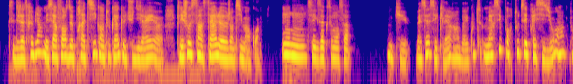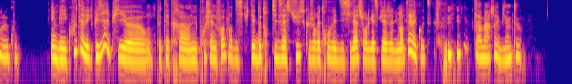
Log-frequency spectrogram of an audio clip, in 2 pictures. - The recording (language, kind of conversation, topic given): French, podcast, Comment gères-tu le gaspillage alimentaire chez toi ?
- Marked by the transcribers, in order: other background noise; chuckle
